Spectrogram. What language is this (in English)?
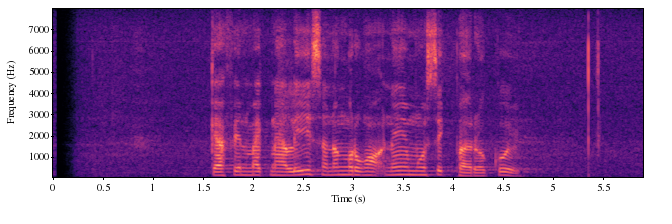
Javanese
